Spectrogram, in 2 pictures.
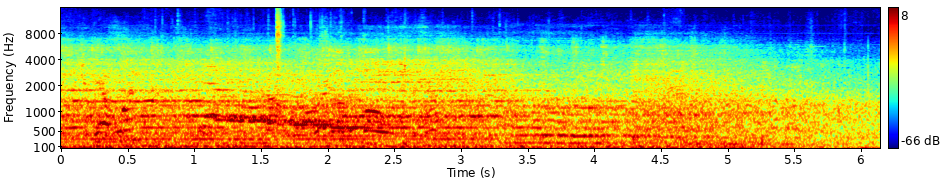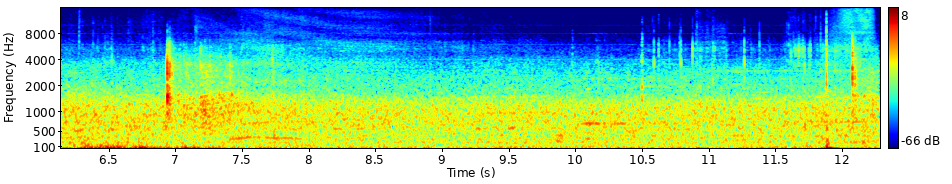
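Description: Music with people talking over it for the first few seconds. It then gives way to a quieter open-air background of faint, distant voices.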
